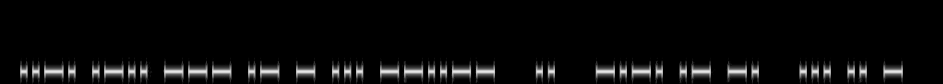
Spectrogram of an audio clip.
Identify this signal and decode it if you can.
Morse code, heard as a keyed tone, about 20 wpm, 600 Hz. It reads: FLOATS, I CAN SIT
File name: cw-books / winnie-the-pooh / winnie-20wpm-page-0095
